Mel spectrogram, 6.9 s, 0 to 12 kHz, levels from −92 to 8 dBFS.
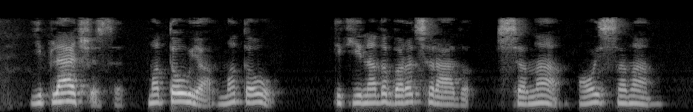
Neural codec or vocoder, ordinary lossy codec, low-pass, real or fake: codec, 16 kHz, 8 kbps, FunCodec, trained on Chinese and English, 25 frames a second; AAC, 32 kbps; 7.2 kHz; fake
